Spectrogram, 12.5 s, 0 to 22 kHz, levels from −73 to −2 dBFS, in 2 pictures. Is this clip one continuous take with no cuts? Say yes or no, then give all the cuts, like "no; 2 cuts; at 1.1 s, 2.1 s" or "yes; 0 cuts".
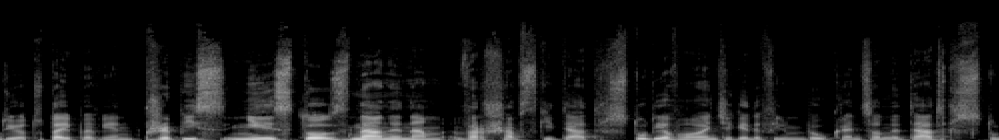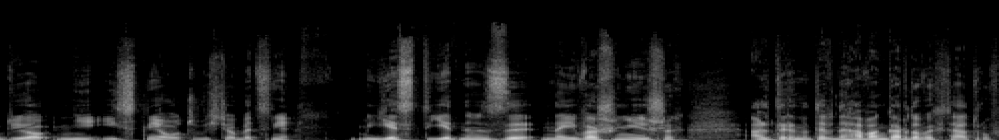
no; 1 cut; at 6.6 s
